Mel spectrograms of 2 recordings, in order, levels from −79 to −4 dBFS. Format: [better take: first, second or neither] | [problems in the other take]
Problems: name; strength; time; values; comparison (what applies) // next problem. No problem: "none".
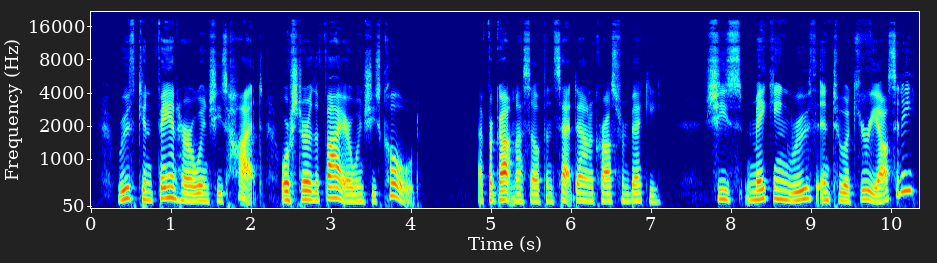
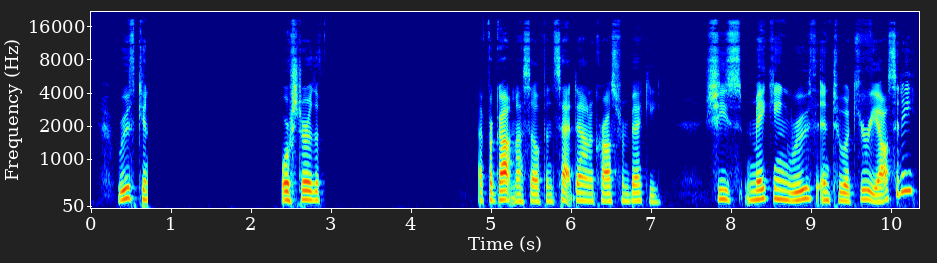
first | audio cutting out; at 0.5 s for 1.5 s and at 3 s for 1.5 s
